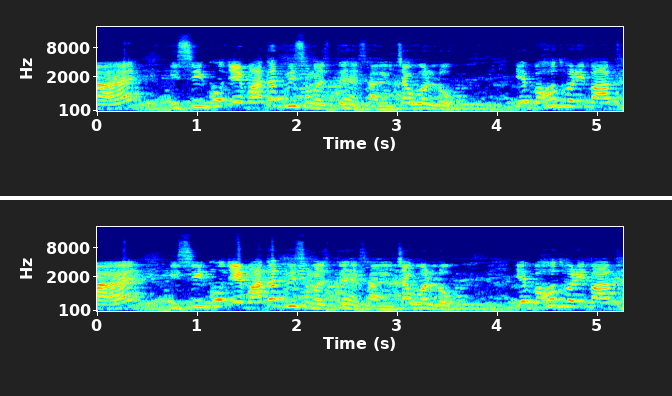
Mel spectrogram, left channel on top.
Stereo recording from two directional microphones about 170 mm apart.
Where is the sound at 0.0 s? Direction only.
40° left (ahead or behind).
